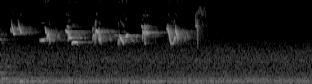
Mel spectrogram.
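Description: A songbird singing a run of short, downward-slurred whistled notes, about two a second, stopping about four seconds in.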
